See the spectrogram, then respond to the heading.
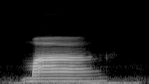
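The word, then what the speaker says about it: mǎ: এটা উচ্চারণ নিয়ম হচ্ছে প্রথমে উপর থেকে নিচে নামবে, তারপরে নিচ থেকে উপরে। তাহলে দেখেন এটা কিভাবে উচ্চারণ করতে হয়। মা, মা, মা, MA, মা।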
